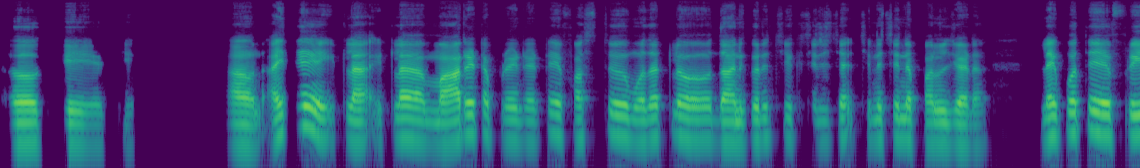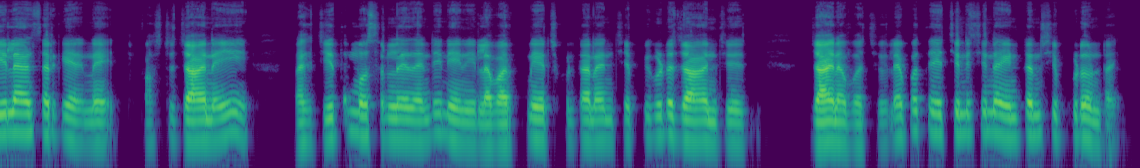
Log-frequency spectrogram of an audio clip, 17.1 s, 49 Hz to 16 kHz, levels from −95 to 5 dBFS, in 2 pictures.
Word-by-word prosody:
Okay. 115 0 +1 0.2
Okay. 105 0 -27 0.8
అవును. 110 -1 +1
అయితే 205 +7 0 0.2
ఇట్లా 125 - +1 0.2
ఇట్లా 140 0 +1 0.3
మారేటప్పుడేంటంటే, 130 0 0
ఫస్ట్ 135 +3 -10 0.2
మొదట్లో 140 +2 -1 0.3
దాని 125 -1 +2
గురించి 135 +1 -6 0.2
చిరుచ 125 0 -18 0.2
చిన్న 130 +1 -8
చిన్న 135 -1 -1
పనులు 120 0 -2
జేయడం. 110 -1 -1 0.5
లేకపోతే 165 +3 +1 0.2
ఫ్రీ 150 - +2
లాన్సర్‌గానే 145 -7 +2 0.3
ఫస్ట్ 120 +3 -19
జాయినయ్యి, 130 +5 +5 0.4
నాకు 120 0 -3
జీతమవసరం 145 0 -2
లేదండి 130 +3 0
నేనిలా 115 -3 +1
వర్క్ 115 - 0
నేర్చుకుంటానని 130 0 -1
చెప్పి 140 +1 -11
కూడా 150 +1 +2
జాయిన్ 125 -2 +5
జే 120 -1 -3 0.6
జాయినవ్వచ్చు. 120 -2 +6
లేకపోతే 170 +4 -3
చిన్న 160 -1 -2
చిన్న 165 -1 0
ఇంటర్న్‌షిప్ 150 +1 -2
గూడా 140 - +2
ఉంటాయి. 115 - -11
130 Hz, 135 wpm, -24 LUFS, 120-145 Hz, 0.8 s, జాయినవ్వచ్చు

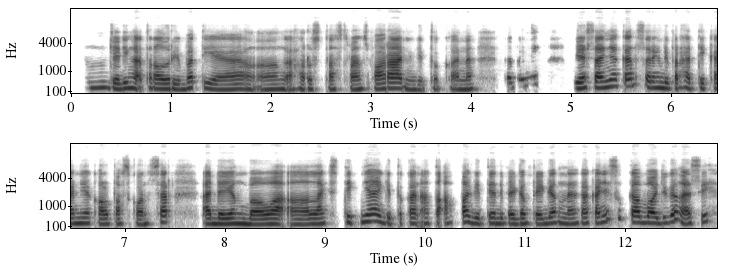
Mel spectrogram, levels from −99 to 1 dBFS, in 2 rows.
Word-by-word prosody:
Hmm, 220 +1 -7
jadi 190 0 0
enggak 215 - +1
terlalu 190 -2 +2
ribet, 215 +6 0 0.2
ya, 180 - 0 0.3
heeh, 170 -1 -5
enggak 180 +1 -3
harus 175 +1 -5
tas 170 0 -6
transparan, 190 +4 +3 0.2
gitu 165 - -13
kan. - - -4
Nah, 175 - -2 0.3
tapi 315 -3 -6
nih 355 +1 -12 0.4
biasanya 225 +4 +4
kan 280 +1 +4
sering 225 -2 0
diperhatikan 200 -2 -3
ya, - - +1
kalau 185 0 +1
pas 185 +1 -4
konser 185 +7 +1 0.4
ada 190 +1 +5
yang 200 0 +3
bawa, 180 +2 +6
eee, 175 0 0
lightstick-nya 235 +6 -1
gitu 195 -1 -6
kan, 205 0 +2
atau 205 - -3
apa 235 - -2
gitu, 195 -1 -4
yang 205 -1 +1
dipegang-pegang. 195 +2 +1
Nah, 190 - +1
Kakaknya 210 +5 +1
suka 375 -10 0
bawa 220 -1 +6
juga 220 - +2
enggak, 185 +3 +3
sih? 255 +2 -3
200 Hz, 200 wpm, -22 LUFS, 185-220 Hz, 0.4 s, bawa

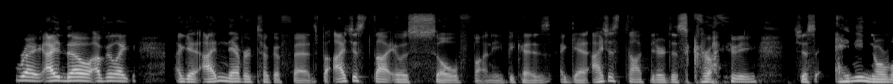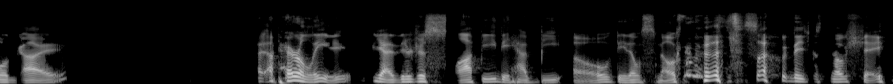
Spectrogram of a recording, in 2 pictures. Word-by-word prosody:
Right, 180 -4 +4
I 165 +3 +9
know, 175 -1 +6
I 155 - +3
feel 165 +1 0
like 150 -1 0 0.4
again, 130 -2 +1
I 125 +3 +4
never 135 -6 +1
took 110 -3 -7
offense, 90 -4 -5
but - - -5
I 140 - +3
just 165 +2 -3
thought 120 - +1
it 110 - -3
was 105 -2 -1
so 95 -1 -2
funny 85 -2 -11
because, 95 -1 -7
again, 105 -4 -4
I 135 - +1
just 165 +1 -5
thought 110 0 -6
they're 110 -1 -2
describing 120 - -3 0.4
just - - -3 0.2
any 145 +7 +2
normal 115 -6 +2
guy. 105 - 0 1.9
A - - -4
apparently, 135 -7 +4 0.2
yeah, 135 -9 +4
they're 125 0 +1
just 135 0 0
sloppy, 120 +4 +1
they 110 -6 -3
have 95 -1 -6
BO, 105 +2 -6
they 100 - -3
don't 105 0 -2
smell - - -2 0.3
good, 195 +1 +6
so 210 -1 0 0.2
they 140 -2 +2
just, 120 0 -17
don't 120 +1 -1
shave. - - -4
120 Hz, 160 wpm, -24 LUFS, 105-150 Hz, 1.9 s, I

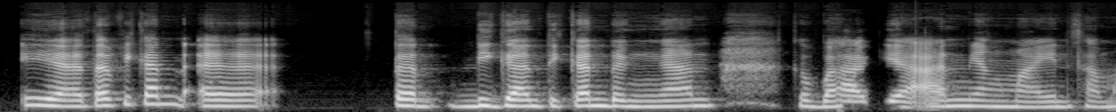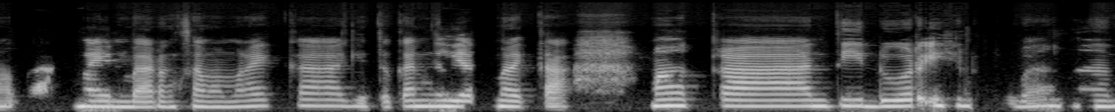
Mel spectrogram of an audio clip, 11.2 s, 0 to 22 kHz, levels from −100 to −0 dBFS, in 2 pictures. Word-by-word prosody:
iya 235 -3 +6 0.2
tapi 230 +5 +5
kan, 290 0 +6 0.2
eee, 215 -1 +5 0.7
ter 225 -2 +6 0.3
digantikan 225 0 +5
dengan 205 +1 +2 0.5
kebahagiaan 195 0 +1
yang 205 -1 -1
main 185 0 -2
sama 195 -1 -5
apa, - - -10 0.2
main 200 -1 0
bareng 190 0 -4
sama 190 -2 -4
mereka 215 +2 -8 0.2
gitu 210 -3 -10
kan, 205 - -1
ngelihat 205 -1 0
mereka 190 - -3 0.5
makan, 215 -2 -1 0.2
tidur, 215 -1 -1
ih 230 - -1
lucu 220 - -11
banget. 215 0 -7
210 Hz, 135 wpm, -21 LUFS, 195-220 Hz, 0.7 s, iya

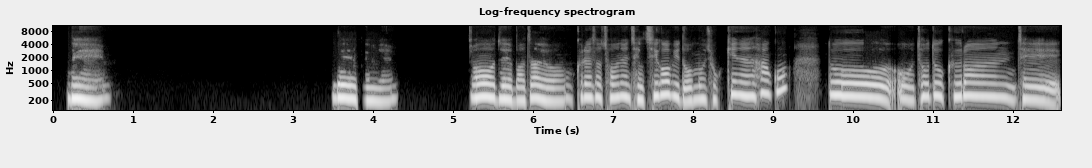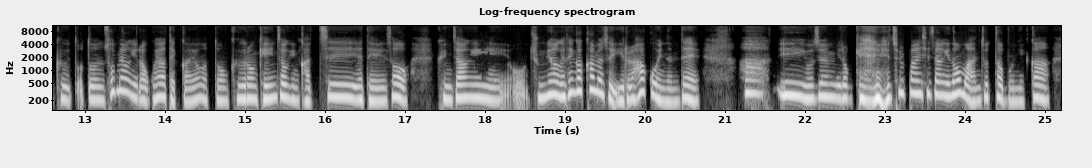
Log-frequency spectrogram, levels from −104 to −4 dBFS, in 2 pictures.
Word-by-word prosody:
네. 215 -2 +4 2.8
네 230 +1 +4 0.3
네. 195 -1 -1 1.0
어 240 0 +6
네 215 -1 +4
맞아요. 200 0 0
그래서 235 -1 0
저는 235 +2 0
제 210 -1 -1
직업이 255 +2 +1
너무 200 +2 -1
좋기는 250 +6 -1
하고 305 +7 -2 0.5
또 245 -6 +3
어 205 -2 -2
저도 245 +3 -1
그런 245 -2 0
제 200 -6 -1
그 205 -4 -4
어떤 210 -1 -3
소명이라고 235 - -2
해야 240 - +2
될까요? 195 +1 -4
어떤 195 -1 -5
그런 220 +2 0
개인적인 220 -1 0
가치에 230 +1 -1
대해서 195 +2 -1 0.4
굉장히 225 -1 0
어 - - -7
중요하게 245 +2 +1
생각하면서 310 - +1
일을 195 +5 0
하고 275 -2 0
있는데 190 +2 -1 0.6
아 290 -2 -1
이 265 -3 +3
요즘 235 +2 +1
이렇게 220 0 -1 0.4
출판 290 +1 -1
시장이 270 -2 -1
너무 275 -2 +2
안 190 -2 -1
좋다 230 +1 -2
보니까 195 +3 -3
225 Hz, 235 characters per minute, -23 LUFS, 205-250 Hz, 2.8 s, 어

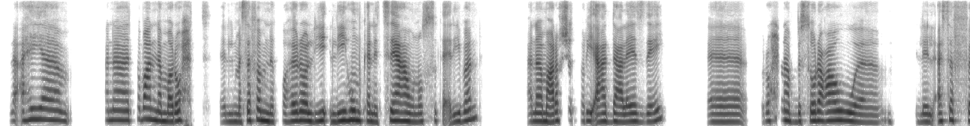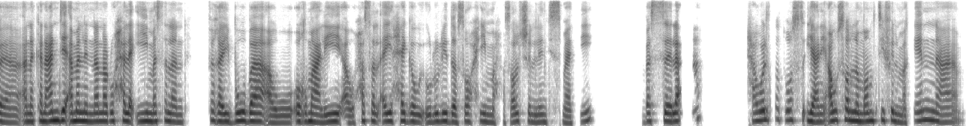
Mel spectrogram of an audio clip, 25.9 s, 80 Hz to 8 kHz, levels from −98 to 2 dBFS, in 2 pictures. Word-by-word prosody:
لأ 210 +1 -7
هي 245 +1 +1 0.9
أنا 220 0 0
طبعًا 245 +4 0
لمّا 200 -5 +3
رُحت 215 +3 0 0.3
المسافة 185 +5 -2
من 205 -3 +5
القاهرة 200 +3 +1
لي 200 +1 +2
ليهم 210 +3 +4
كانت 195 -5 -3
ساعة 205 -2 +5
ونص 185 +1 -4
تقريبًا، 210 +6 -2 0.7
أنا 195 0 +1
ما 185 - +3
أعرفش 205 +4 +1
الطريق 200 -3 -4
عدّى 190 +1 +2
عليَّ 185 +1 +2
إزاي. 190 +7 -3 0.6
آآ 180 -1 -4 0.2
رُحنا 215 +2 -3
بسرعة 205 +2 +2
و 205 -3 +3 0.8
للأسف 195 +4 -3
أنا 175 +1 -1
كان 200 0 0
عندي 215 +3 +6
أمل 205 +1 +4
إن 190 -1 +1
أنا 195 0 +2
أروح 200 +2 -2
ألاقيه 195 0 +2
مثلًا 195 -3 -1 0.3
في 215 - -5
غيبوبة 195 +1 +3
أو 160 -1 -2
أُغمى 190 0 +2
عليه 180 +2 +1
أو 160 0 -4
حصل 195 +1 -4
أي 195 +2 +1
حاجة 195 -2 -2
ويقولوا 175 +2 -2
لي 195 0 +2
ده 180 -2 0
صاحي 185 +3 -5
ما 170 -2 -5
حصلش 175 +4 -7
اللي 175 0 -4
أنتِ 175 - -7
سمعتيه، 170 +8 -7 0.7
بس 195 +1 -3
لأ، 195 +1 +3 0.9
حاولت 220 +5 -1
أتوص 225 -1 -5
يعني 190 -1 +1
أوصَل 215 +1 +2
لمامتي 205 +2 +1
في 215 +1 -2
المكان 205 +5 -2
ع 170 -2 -4
195 Hz, 150 wpm, -22 LUFS, 180-210 Hz, 0.9 s, عندي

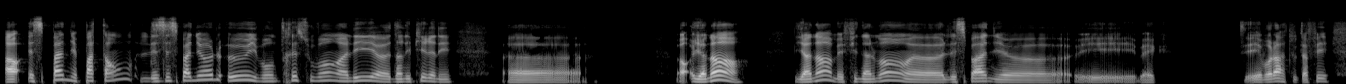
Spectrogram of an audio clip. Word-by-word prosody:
Alors 120 0 +8
Espagne, 190 +4 +2
pas 170 -1 +4
tant! 240 +8 -4
Les 145 +3 0
Espagnols, 195 +5 0
eux, 200 +4 -1
ils 175 - -3
vont 145 0 -5
très 190 +6 -5
souvent 180 0 -5
aller, 160 +3 0
heu, 130 -5 +1
dans 125 0 -1
les 130 +1 -4
Pyrénées. 130 -7 -3 0.5
Heu, - - -4 1.7
alors - - +3
il 130 - +1
y - - +7
en 125 - +5
a. 190 - +8 0.5
Il 120 - -7
y - - +8
en 120 - +4
a 200 +2 +4
mais 115 - -4
finalement, 135 +8 -1
heu, 110 -2 +1
l'Espagne, 115 +3 +1
heu 100 -2 -3 0.2
et - - -8
beh - - -7
qu - - -28 0.8
c'est - - -3
voilà, 125 +5 +4
tout 115 -2 -17
à - - -2
fait. 140 -1 -8
145 Hz, 175 wpm, -25 LUFS, 120-180 Hz, 1.7 s, Alors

